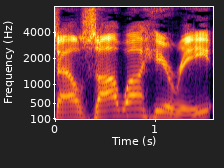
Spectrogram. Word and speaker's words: Al-Zawahiri: Al-Zawahiri is how you say his name.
